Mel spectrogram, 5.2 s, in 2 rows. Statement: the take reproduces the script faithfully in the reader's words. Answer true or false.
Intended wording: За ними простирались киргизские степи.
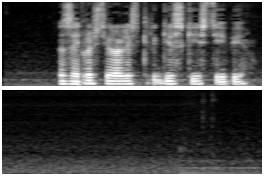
false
